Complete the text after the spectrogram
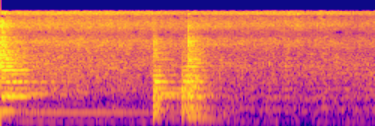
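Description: A metal lid clanks down onto a pan.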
